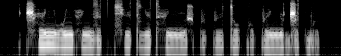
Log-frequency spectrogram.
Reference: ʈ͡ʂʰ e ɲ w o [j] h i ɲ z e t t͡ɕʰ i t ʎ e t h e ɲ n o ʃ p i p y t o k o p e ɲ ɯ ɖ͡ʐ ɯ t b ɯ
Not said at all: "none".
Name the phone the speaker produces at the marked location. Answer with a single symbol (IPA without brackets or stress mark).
ɲ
